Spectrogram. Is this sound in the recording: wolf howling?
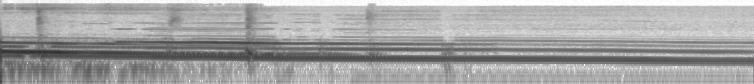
yes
